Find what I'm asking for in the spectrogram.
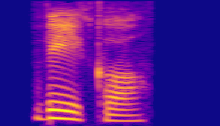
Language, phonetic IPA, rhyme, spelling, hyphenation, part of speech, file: Hungarian, [ˈveːkɒ], -kɒ, véka, vé‧ka, noun, Hu-véka.ogg
- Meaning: 1. bushel (a vessel for measuring or holding grains) 2. bushel (an old dry measure of about 25–30 liter, three pecks, or six gallons; the amount changed region to region)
